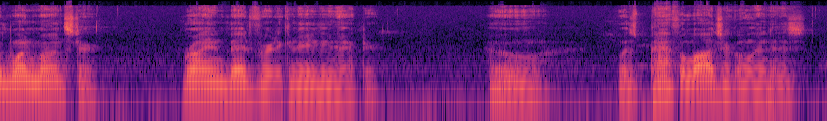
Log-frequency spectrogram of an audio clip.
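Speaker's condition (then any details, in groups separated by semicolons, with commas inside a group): Parkinson's disease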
